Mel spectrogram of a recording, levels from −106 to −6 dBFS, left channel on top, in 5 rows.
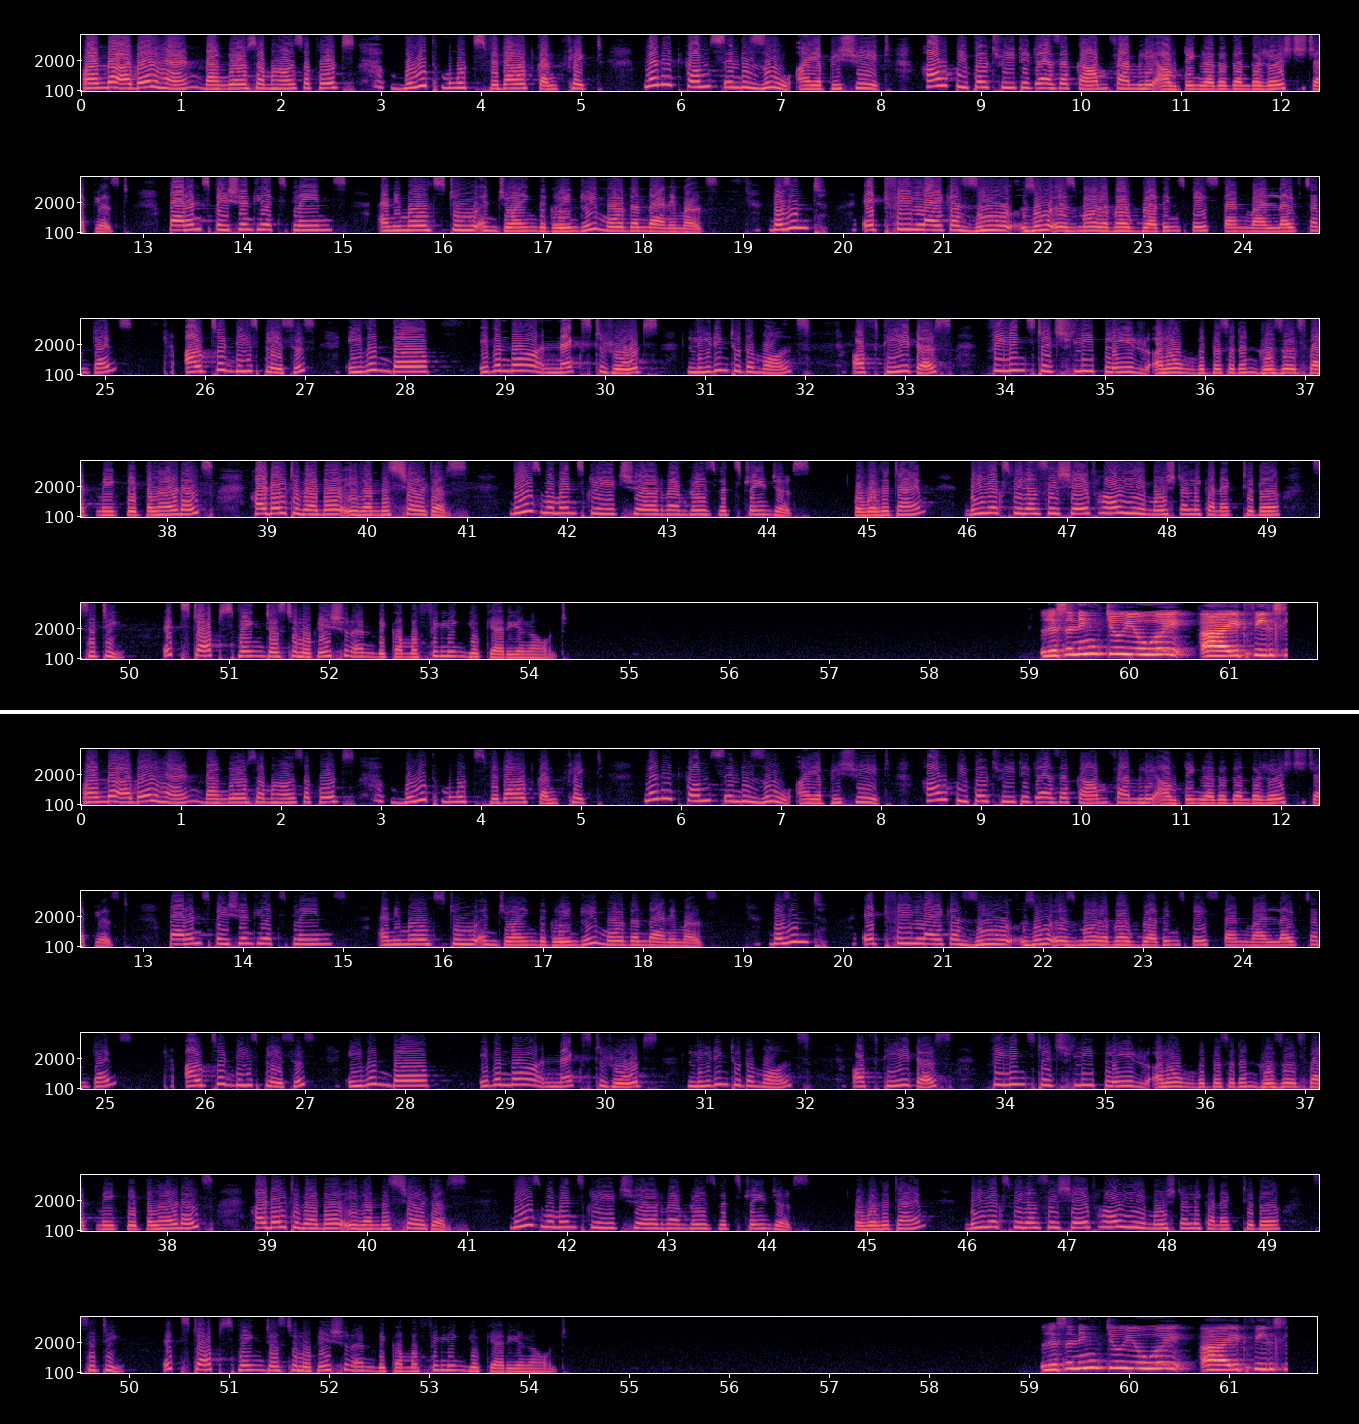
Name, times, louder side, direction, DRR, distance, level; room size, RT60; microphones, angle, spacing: voice 1, 0.0-5.0 5.6-12.7 13.3-14.9 15.3-18.6 19.3-19.8 20.2-25.1 25.8-27.0 27.4-28.2 28.7-30.5 30.8-32.0 32.5-33.5 33.9-41.0 41.4-44.4 44.9-45.6 46.0-49.1 49.5-49.9 50.3-54.3, left 2 dB, 40° left, 1.1 m, -40 dB
voice 2, 59.1-61.6, left 5 dB, 80° left, 0.7 m, -29 dB
head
